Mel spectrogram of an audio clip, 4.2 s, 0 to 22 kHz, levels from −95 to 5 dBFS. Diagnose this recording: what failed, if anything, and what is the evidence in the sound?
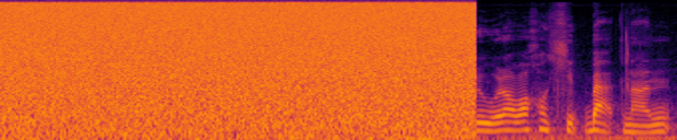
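Sample-format conversion: from 0.0 to 2.97 s, samples built from the wrong bytes produce loud, harsh broadband noise, close to white on the louder speech, unlike steady hiss, which never follows the speech.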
